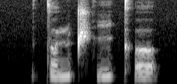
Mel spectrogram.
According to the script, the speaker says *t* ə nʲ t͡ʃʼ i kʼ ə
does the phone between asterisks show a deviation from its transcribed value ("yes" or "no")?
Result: no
